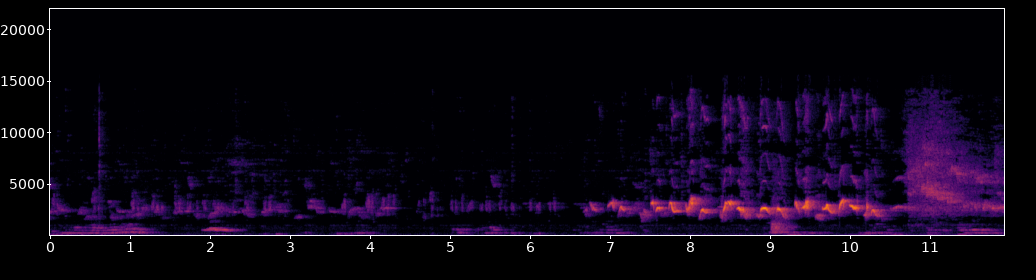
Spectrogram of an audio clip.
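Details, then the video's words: Chinese hwamei in a quiet stretch of soft, scattered chirps and low murmurs, then bursting into a loud, fast string of varied whistled notes before a harsh, hissing rush at the close. "Tiếng chim quế lâm"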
